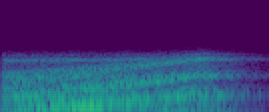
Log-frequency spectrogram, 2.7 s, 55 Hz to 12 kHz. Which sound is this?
Rising converging synthesized tones. Created for a game built in the IDGA 48 hour game making competition.
computer, engine, game, power-up, powerup, propulsion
